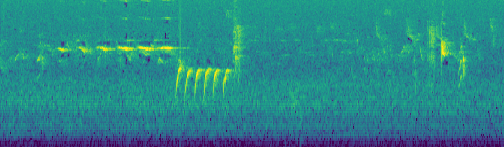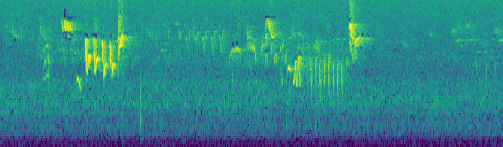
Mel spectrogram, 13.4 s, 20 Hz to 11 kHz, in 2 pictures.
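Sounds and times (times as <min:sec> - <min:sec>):
common nightingale Luscinia megarhynchos singing: 0:00.2 - 0:03.3, 0:04.3 - 0:11.7.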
